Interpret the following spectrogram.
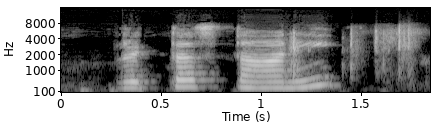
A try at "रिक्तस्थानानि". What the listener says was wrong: Rittasthanani not sthani Rittasthanani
